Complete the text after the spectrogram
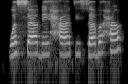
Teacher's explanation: یہاں پہ سین اور ہا پہ الف مدہ ہوگا اور سبحا با پہ قلقلہ ہوگا. با حروف قلقلہ میں سے ہے.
